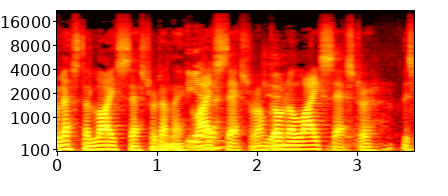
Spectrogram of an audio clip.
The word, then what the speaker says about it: Leicester: it should be pronounced, but no one. Yeah. It's like Americans call Leicester Leicester, don't they? Yeah. Leicester.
